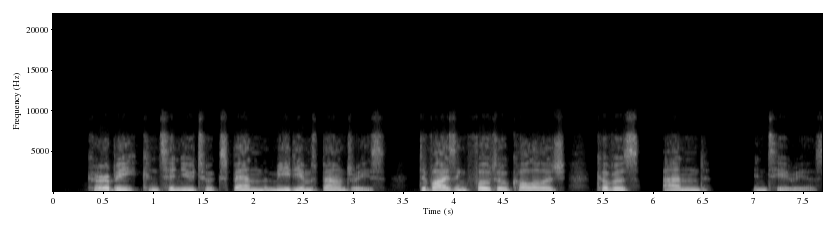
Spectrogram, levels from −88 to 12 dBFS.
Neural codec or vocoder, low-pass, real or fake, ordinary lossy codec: codec, 16 kHz, 0.4 kbps, LongCat-Audio-Codec; 7.2 kHz; fake; Opus, 24 kbps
